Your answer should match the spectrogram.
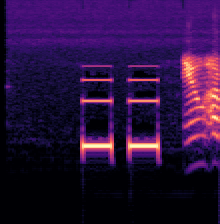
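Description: Two short identical electronic telephone beeps in quick succession as a call goes through, then a recorded automated voice starts over the phone line, thin and band-limited.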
